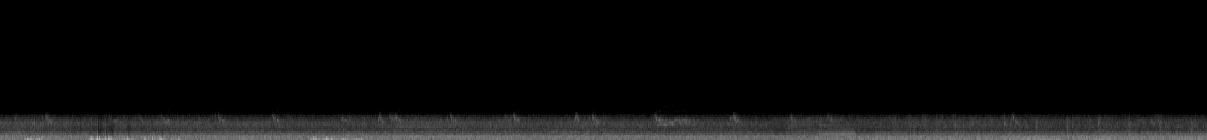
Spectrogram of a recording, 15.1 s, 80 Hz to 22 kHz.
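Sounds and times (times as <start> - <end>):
distant city traffic hum: 0.0 - 15.0
bird chirps: 8.2 - 10.7.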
